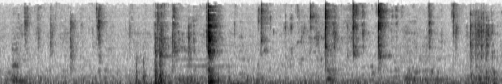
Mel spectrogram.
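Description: Spoon and fork clinking against plates and mussel shells while eating. A scatter of short sharp clicks, the loudest about three seconds in and again a little before six seconds.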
